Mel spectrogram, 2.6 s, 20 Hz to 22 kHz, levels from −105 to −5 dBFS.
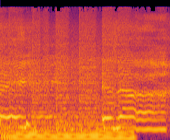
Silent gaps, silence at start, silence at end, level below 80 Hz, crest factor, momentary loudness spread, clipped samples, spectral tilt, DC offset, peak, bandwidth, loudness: none; 0 s; 0 s; -28 dBFS; 14 dB; 4 LU; under 0.1%; -4 dB/octave; under 0.1%; -4 dBFS; 19 kHz; -18 LUFS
